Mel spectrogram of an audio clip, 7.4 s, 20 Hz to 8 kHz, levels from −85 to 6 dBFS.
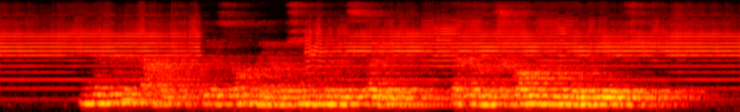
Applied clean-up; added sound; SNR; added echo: none; Trumpet; 7 dB; reverberation time 2.2 s.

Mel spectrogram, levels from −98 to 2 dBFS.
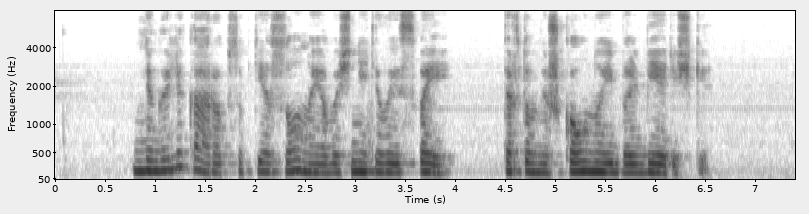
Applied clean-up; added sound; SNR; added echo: none; none; none; none.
